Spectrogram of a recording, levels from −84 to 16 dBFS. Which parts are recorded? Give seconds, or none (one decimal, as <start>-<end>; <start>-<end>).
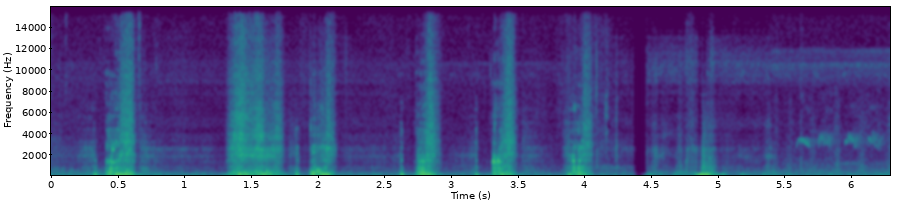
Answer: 0.0-0.8; 2.5-4.2; 5.4-6.3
